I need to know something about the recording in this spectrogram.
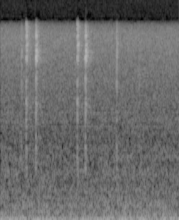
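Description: Short, sharp clicks of a computer mouse and keyboard: two quick pairs and then a single click, over faint room noise.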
